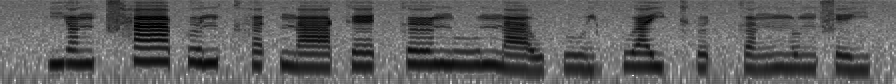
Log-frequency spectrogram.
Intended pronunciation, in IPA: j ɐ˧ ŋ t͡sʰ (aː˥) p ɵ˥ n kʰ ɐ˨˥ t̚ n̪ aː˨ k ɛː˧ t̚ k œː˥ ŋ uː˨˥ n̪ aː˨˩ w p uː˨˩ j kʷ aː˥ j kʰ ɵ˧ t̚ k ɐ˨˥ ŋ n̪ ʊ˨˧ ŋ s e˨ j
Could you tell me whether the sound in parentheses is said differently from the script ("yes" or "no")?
no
